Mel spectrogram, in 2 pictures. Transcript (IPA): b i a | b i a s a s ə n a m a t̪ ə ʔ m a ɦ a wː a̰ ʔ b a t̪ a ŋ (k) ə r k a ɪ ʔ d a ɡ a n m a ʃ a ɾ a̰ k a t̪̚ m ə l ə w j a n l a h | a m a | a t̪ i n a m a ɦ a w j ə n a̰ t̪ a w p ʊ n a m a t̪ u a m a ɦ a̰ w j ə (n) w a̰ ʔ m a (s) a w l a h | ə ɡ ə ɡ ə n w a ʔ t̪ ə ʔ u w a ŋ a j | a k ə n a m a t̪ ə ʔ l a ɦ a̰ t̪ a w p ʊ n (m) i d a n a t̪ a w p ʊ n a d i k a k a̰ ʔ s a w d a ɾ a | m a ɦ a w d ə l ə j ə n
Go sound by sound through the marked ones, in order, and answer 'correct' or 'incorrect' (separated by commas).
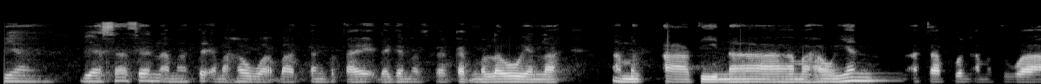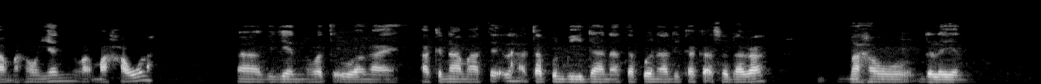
incorrect, correct, incorrect, incorrect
